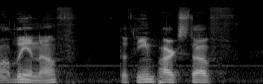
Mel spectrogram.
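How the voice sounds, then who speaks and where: Noticeable background noise sits behind this recording of a man. He speaks at a very slow pace with ordinary pitch variation. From Massachusetts, Boston area. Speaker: content creator, theme park and gaming. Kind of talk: casual chat. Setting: podcast interview.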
